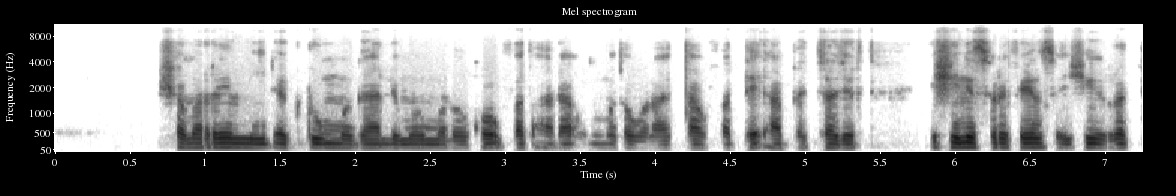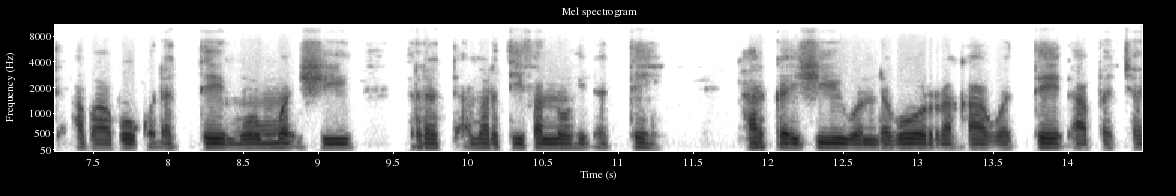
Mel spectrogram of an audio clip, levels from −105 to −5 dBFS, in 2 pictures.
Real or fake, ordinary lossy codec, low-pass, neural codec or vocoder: real; Opus, 24 kbps; 7.2 kHz; none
